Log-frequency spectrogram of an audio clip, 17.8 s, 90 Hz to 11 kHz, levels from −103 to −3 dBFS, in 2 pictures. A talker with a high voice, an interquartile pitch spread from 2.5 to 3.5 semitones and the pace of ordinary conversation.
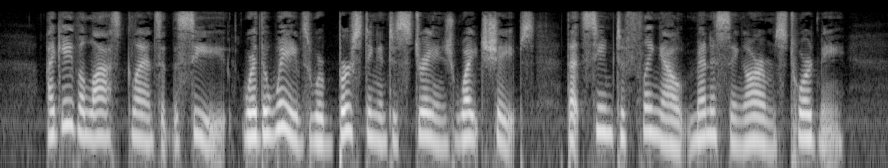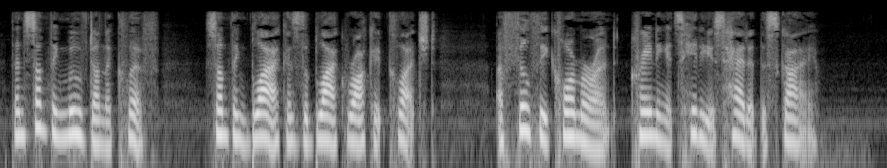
Yes: high, 210 Hz; average, 3.2 semitones; average, 170 wpm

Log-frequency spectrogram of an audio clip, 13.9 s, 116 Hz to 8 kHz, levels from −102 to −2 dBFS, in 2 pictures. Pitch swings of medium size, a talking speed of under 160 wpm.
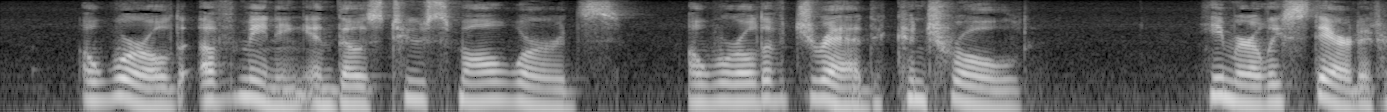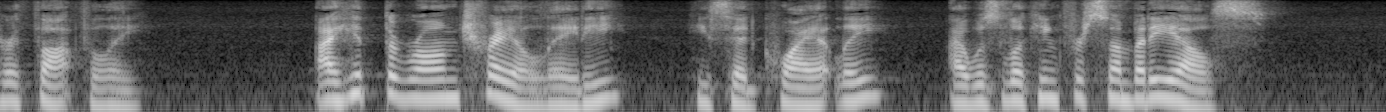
Yes: average, 4.3 semitones; average, 150 wpm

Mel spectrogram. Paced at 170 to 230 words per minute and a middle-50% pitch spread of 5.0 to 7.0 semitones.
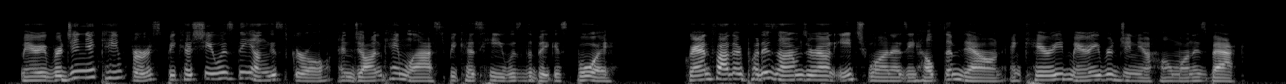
Yes: average, 185 wpm; wide, 5.6 semitones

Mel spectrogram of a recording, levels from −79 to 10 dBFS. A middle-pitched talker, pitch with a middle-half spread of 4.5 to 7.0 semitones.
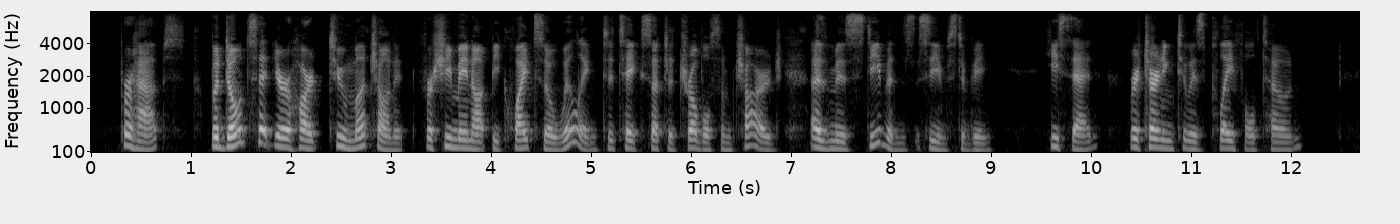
Yes: medium, 165 Hz; average, 4.8 semitones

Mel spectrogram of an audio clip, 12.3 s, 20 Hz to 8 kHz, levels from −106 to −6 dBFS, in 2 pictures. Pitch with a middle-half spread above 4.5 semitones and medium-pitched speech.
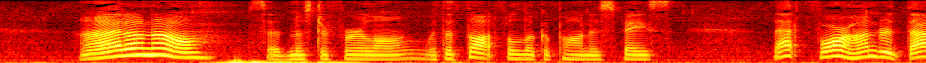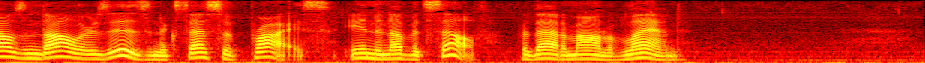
Yes: average, 5.1 semitones; medium, 165 Hz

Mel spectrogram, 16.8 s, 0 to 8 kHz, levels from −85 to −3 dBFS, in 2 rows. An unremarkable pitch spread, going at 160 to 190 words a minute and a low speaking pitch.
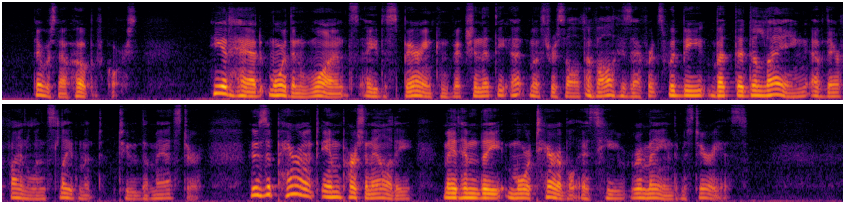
Yes: average, 4.0 semitones; average, 170 wpm; low, 130 Hz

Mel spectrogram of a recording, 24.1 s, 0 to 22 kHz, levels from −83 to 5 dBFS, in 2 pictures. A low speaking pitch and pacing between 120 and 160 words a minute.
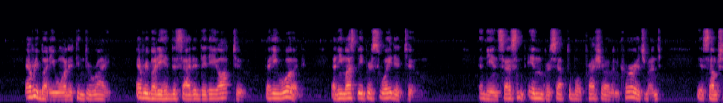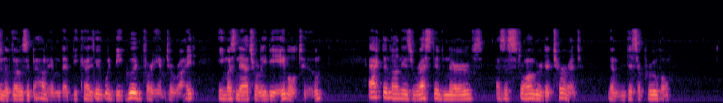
Yes: low, 120 Hz; average, 150 wpm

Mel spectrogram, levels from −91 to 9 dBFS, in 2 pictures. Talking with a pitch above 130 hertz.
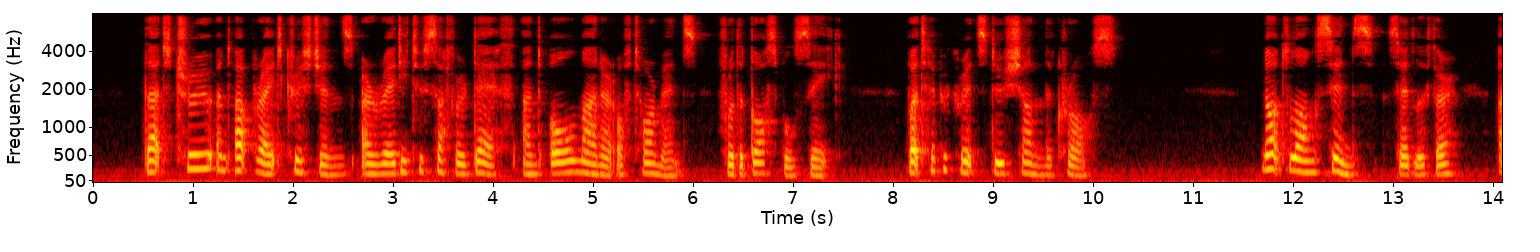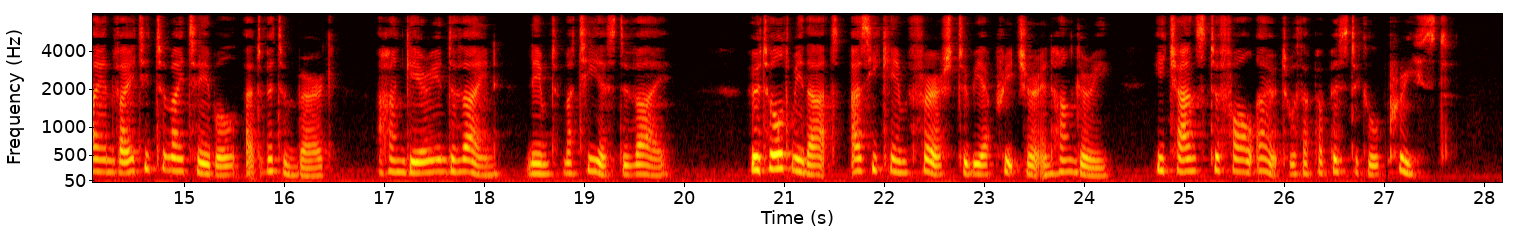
Yes: medium, 185 Hz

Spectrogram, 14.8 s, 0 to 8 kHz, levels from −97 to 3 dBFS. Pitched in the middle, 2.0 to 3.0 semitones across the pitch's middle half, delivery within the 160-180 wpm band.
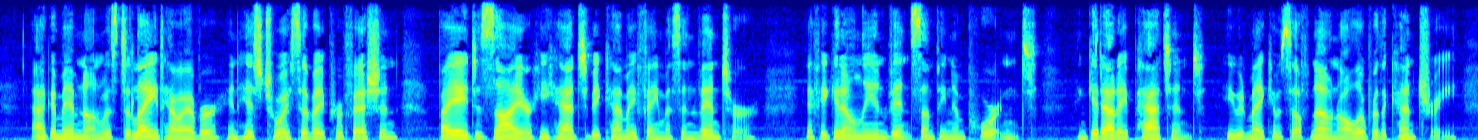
Yes: medium, 180 Hz; narrow, 2.4 semitones; average, 165 wpm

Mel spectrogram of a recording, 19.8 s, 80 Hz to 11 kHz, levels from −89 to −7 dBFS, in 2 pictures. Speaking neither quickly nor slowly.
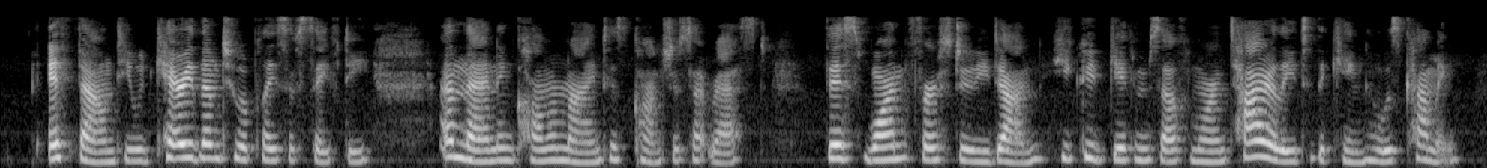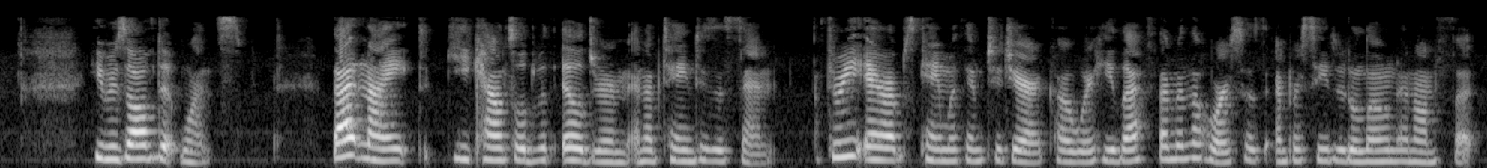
No: fast, 215 wpm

